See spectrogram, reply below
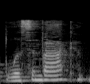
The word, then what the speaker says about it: Blissenbach: My name is Nicole Bliesenbach. That's spelled B-L-I-S-S-E-N-B-A-C-H.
